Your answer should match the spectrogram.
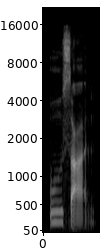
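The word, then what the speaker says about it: WooSan: uh name is called usan or it's spelled woan but his the way you pronounce his name is ooh like like you don't say the W just saying that out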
